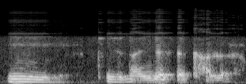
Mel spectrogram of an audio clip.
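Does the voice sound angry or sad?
sad. It is said in a sad voice.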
